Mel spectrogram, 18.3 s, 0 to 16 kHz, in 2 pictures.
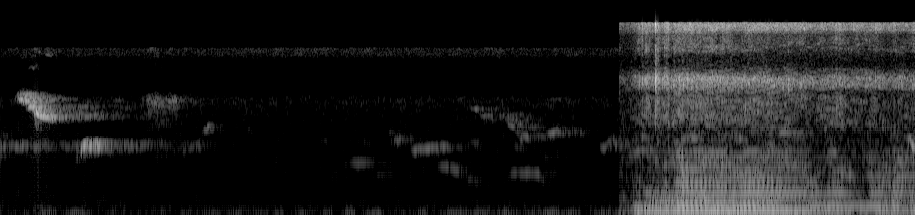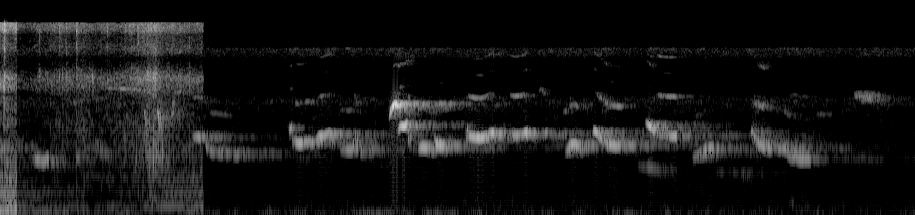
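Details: Violet carpenter bee in Mazovia, Poland, where the species was declared extinct in 2002 and has now returned. A loud, low droning buzz with rich harmonics lasts about five seconds mid-clip. Songbirds whistle and chirp before and after it.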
